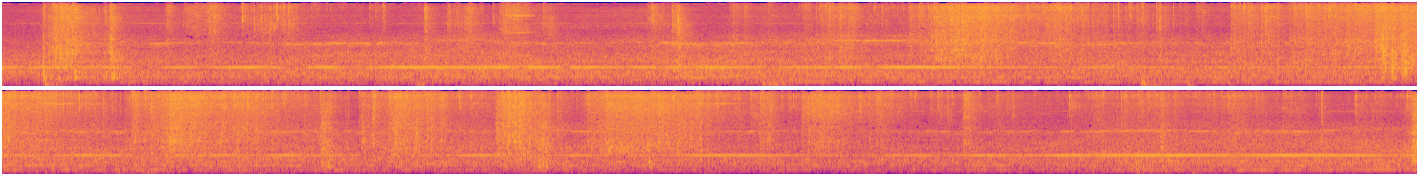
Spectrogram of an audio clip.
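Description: Shark Navigator upright vacuum running with a steady motor whine as its brushroll crunches over scattered debris on carpet, with irregular bursts of crackling and rattling as bits are chewed up and sucked in.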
